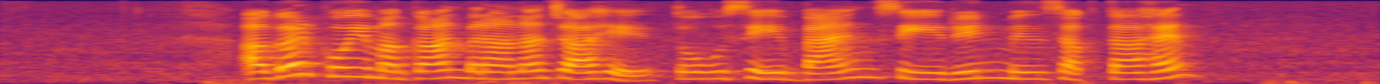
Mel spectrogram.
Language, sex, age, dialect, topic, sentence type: Hindi, female, 25-30, Marwari Dhudhari, banking, question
